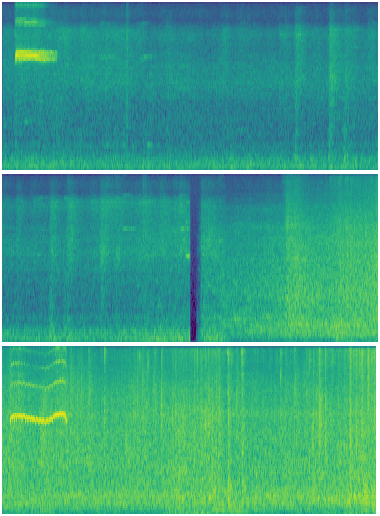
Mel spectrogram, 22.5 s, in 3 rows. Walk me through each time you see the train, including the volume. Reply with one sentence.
You can hear the train from 0.0 to 22.5 s, getting louder.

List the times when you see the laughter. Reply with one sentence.
The laughter can't be heard in this clip.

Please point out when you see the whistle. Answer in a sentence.
The whistle can be heard from 0.2 to 1.1 s and from 15.2 to 16.4 s.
